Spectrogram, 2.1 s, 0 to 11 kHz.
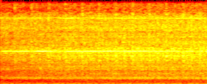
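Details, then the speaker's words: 1965 Cadillac big V8 at idle with timing slightly high, started after sitting four days: a deep rumble with faint lifter tick, worse on one side. It was run for years without lead additive in the fuel or zinc in the oil. "it has a lifter tick on this side and a slight one on that side so uh lead additive was not being used on the fuel and no zinc on the uh oil and that's been years and years"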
